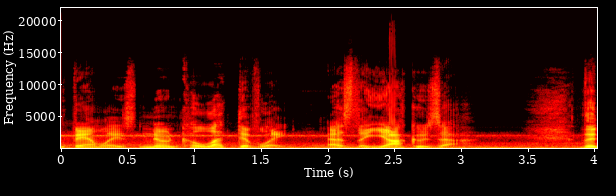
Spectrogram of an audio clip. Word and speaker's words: Yakuza: cards to draw are eight nine and three pronounce yaku Za in Japanese the implication being that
